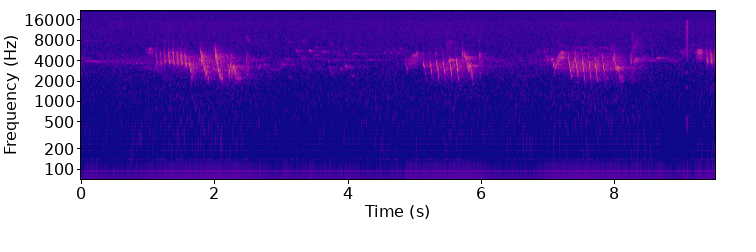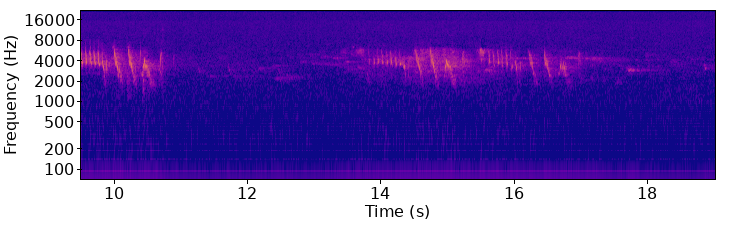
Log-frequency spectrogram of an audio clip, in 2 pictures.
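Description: Faint birdsong: short, rapid trilled phrases repeated every few seconds, with quiet gaps between them and one longer run of song near the end.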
